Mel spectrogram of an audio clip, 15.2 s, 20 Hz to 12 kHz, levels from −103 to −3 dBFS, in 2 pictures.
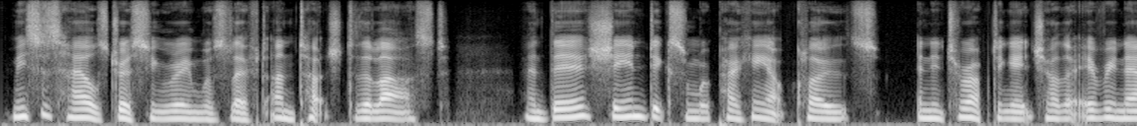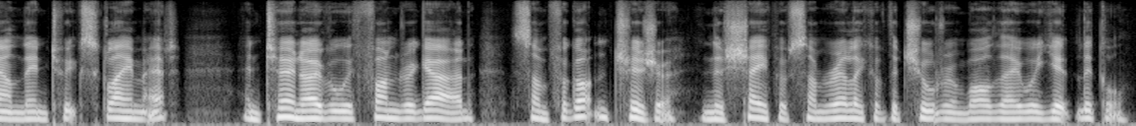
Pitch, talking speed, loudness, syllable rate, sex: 160 Hz, 210 wpm, -18 LUFS, 6.0 syllables/s, female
